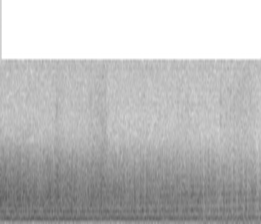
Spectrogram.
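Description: A small private airplane's engine drones in a loud, steady roar, unbroken throughout, with no voices, as the plane is about to land at Saint-Olas airport.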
